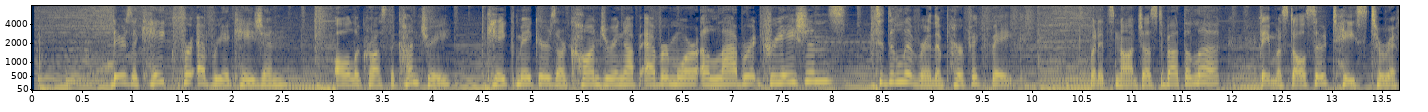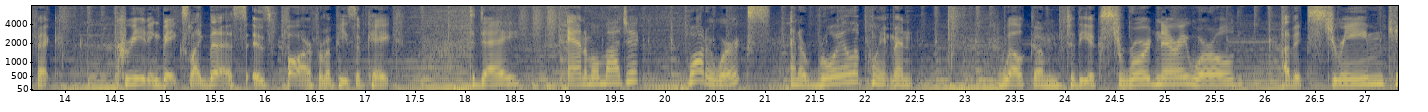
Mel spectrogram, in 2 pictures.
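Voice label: documentary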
